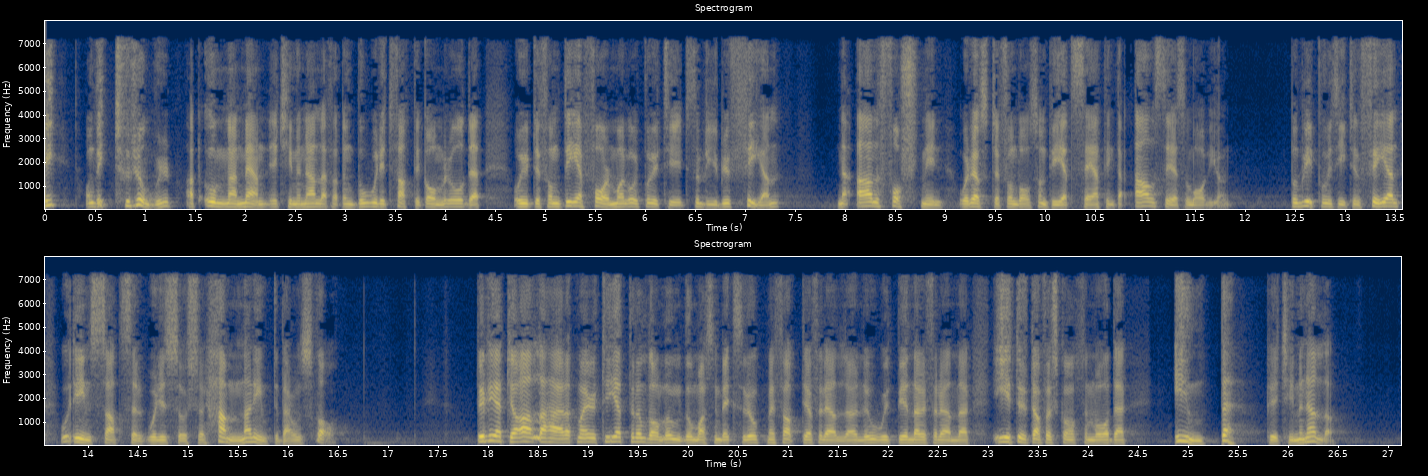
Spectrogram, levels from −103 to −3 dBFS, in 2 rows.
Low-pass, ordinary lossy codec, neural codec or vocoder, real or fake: 7.2 kHz; MP3, 48 kbps; codec, 16 kHz, 0.5 kbps, FunCodec, trained on LibriTTS, 25 frames a second; fake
